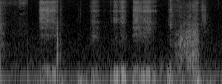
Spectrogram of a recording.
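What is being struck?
Dark chocolate slab carved with a metal tool.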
